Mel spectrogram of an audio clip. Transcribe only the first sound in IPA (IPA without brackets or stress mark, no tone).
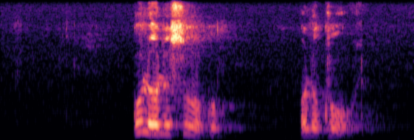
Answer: k̬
